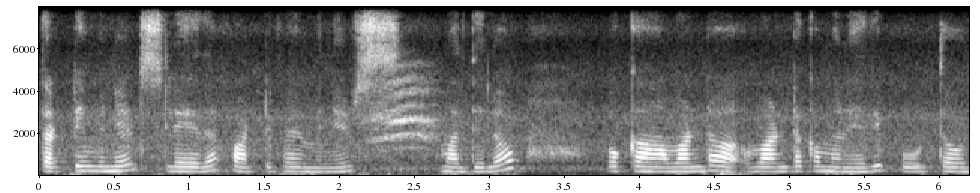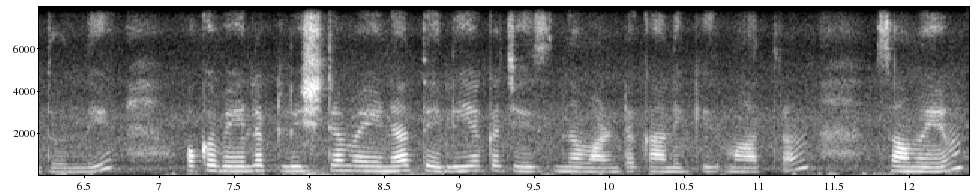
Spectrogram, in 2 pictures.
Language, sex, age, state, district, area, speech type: Telugu, female, 45-60, Telangana, Mancherial, rural, spontaneous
